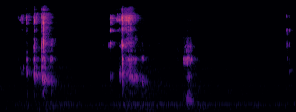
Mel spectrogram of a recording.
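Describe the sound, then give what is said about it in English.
Crisp crunching of a chip being bitten and chewed, with two loud crunches followed by a smaller one and a faint click, in near silence. “it is deafeningly quiet other than the crunch of my chip.”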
